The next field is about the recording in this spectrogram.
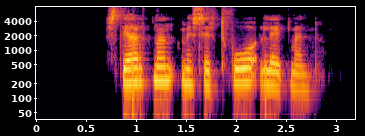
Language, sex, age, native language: Icelandic, female, 30-39, Icelandic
